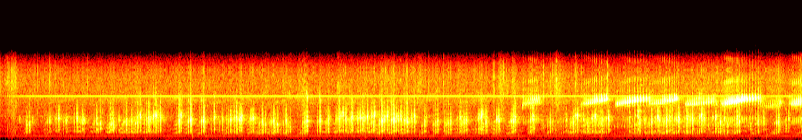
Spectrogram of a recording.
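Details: Frogs calling along Canupawakpa Trail: a dense outdoor chorus of rapid, pulsed croaking notes repeating without pause, with higher, brief trilled calls standing out toward the end and a steady faint hum throughout.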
